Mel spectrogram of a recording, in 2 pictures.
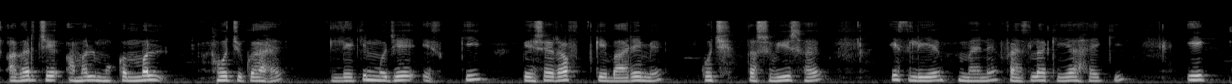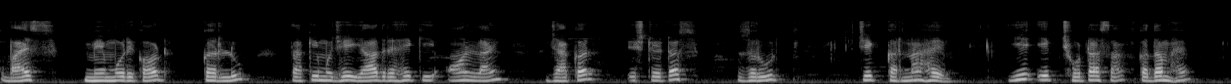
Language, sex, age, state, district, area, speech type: Urdu, male, 18-30, Delhi, New Delhi, rural, spontaneous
